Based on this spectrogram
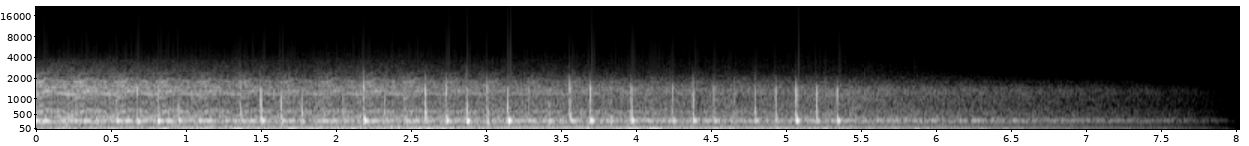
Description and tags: hf-7302 110bpm Tranceform!
A techno interlude @110bpm. 8 seconds. Made with TS-404. Thanks to HardPCM for the find, this is a very useful loop tool!
acid, acid-bass, loop, electronica, techno, 110bpm, ts-404, electro, bass, dance, interlude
